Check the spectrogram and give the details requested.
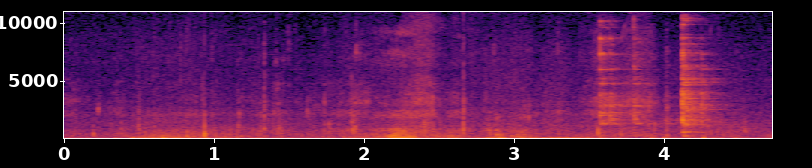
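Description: A man chewing a bite of scallop with soft mouth sounds and a low, falling 'mm' of appreciation about two seconds in. Near the end, a metal fork clinks and scrapes against a ceramic plate.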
